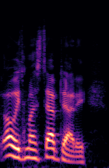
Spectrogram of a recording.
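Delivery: sweet, nice, friendlier, kinder-sounding tone. Suggesting another way to say 'stepdaddy', in a nicer tone. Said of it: "you could even say it in a nicer tone, like".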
